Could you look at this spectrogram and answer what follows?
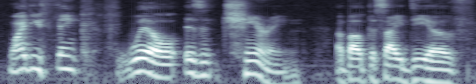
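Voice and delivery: usual speaking voice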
